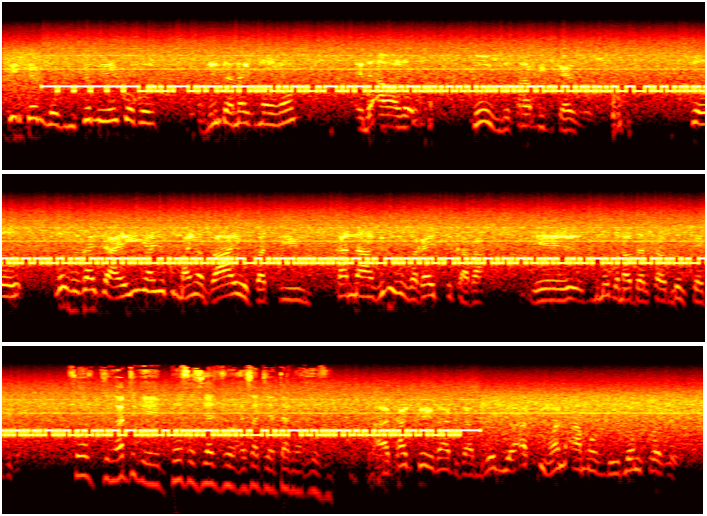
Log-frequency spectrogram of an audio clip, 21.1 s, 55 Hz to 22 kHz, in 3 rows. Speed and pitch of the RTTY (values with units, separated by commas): 45.45 baud, 170 Hz shift, 1000 Hz centre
